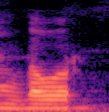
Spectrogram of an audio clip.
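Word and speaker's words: انظر: Unzur. Kenapa bacanya pakai U bukan I? Kan di ininya U. Mana? Di huruf ketiganya U.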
